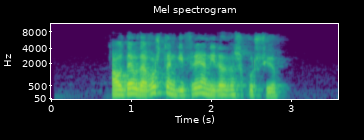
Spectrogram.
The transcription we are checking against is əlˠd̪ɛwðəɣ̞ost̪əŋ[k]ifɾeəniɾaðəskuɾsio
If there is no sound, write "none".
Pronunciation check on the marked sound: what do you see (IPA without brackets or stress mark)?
ɡ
